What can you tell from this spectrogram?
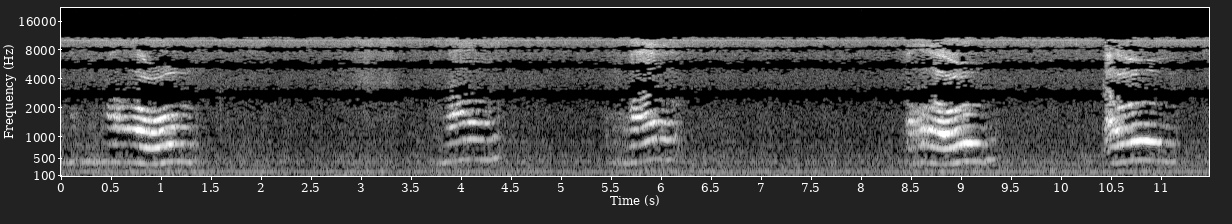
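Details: Kitten meowing five times across about eleven seconds, each short, wavering and nasal, separated by pauses of roughly two seconds, over a faint steady hum.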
